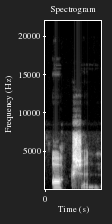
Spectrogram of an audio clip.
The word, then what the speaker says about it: auction: no extra syllable bribed auction auction the Au just sounds like ah not ow and bid you make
